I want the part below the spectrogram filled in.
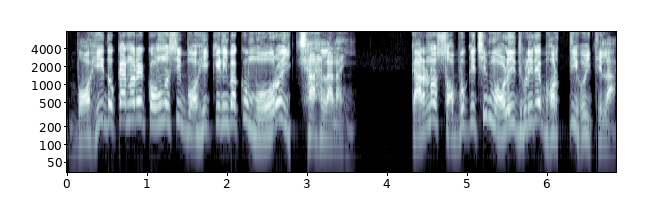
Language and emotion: Odia, disgusted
